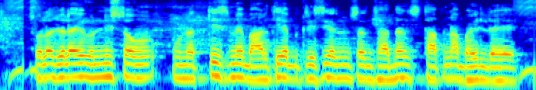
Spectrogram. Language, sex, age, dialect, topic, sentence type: Bhojpuri, male, 18-24, Western, agriculture, statement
